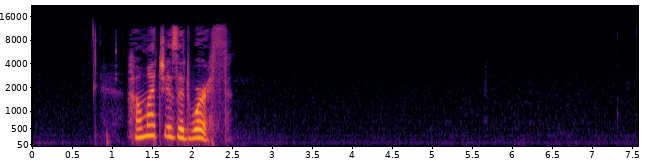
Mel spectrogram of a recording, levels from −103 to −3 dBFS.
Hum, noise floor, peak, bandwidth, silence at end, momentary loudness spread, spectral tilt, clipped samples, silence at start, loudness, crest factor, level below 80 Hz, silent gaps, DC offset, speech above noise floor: none; -83 dBFS; -10 dBFS; 13 kHz; 5.25 s; 17 LU; -4 dB/octave; under 0.1%; 1.2 s; -25 LUFS; 24 dB; -74 dBFS; none; under 0.1%; 58 dB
